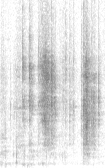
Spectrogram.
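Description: Spoon mixing spaghetti squash in a plastic tub: a few faint, short scraping sounds.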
